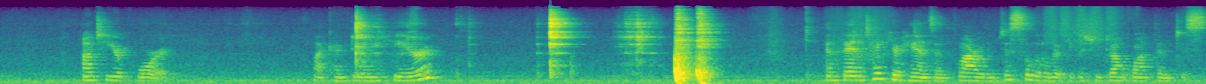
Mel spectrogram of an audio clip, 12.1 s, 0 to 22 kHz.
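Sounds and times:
glass bowl knocking: 6.8s - 7.2s.

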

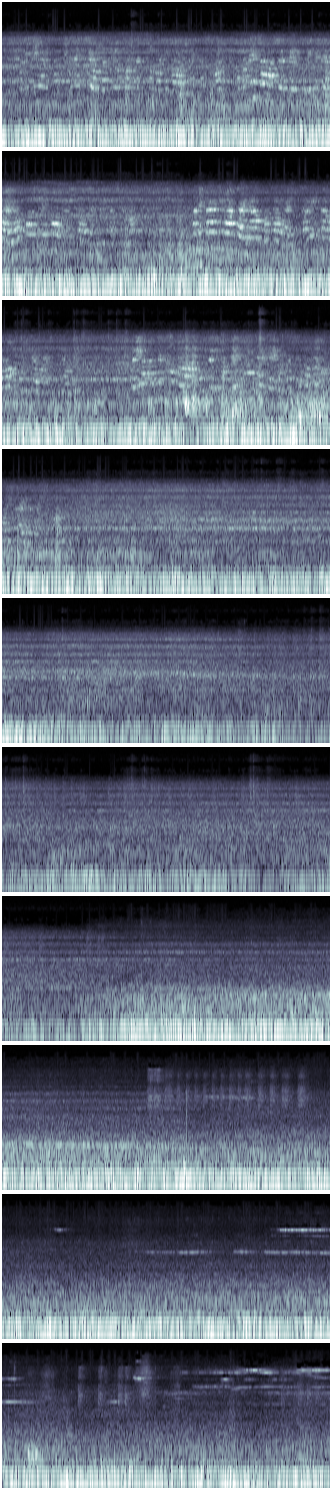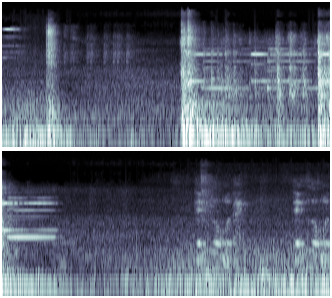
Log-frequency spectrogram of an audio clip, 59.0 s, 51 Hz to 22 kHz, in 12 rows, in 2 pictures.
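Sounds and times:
wheel-on-rail rumble: 0.0s - 59.0s
train motor whine: 51.9s - 55.0s.

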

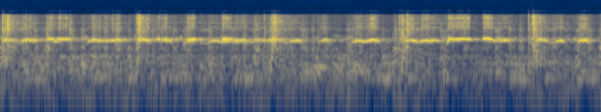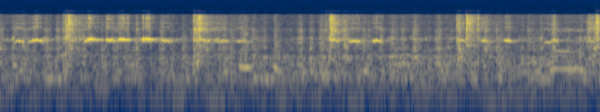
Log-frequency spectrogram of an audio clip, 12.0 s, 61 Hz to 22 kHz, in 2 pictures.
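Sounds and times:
high warbling whistle tone: 0.0s - 8.5s
sharp percussive beats: 0.0s - 12.0s.

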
